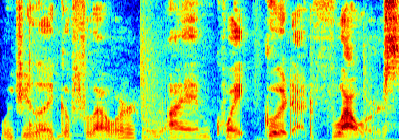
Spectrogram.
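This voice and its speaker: Over clear music in the background, a put-on character voice rumbles. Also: fairly slow pace. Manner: simple, naive, kindly.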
